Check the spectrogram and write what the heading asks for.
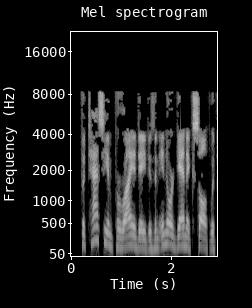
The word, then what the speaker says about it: periodate: salt of periodic acid note that the pronunciation is pariah date not period 8 unlike other common pariah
